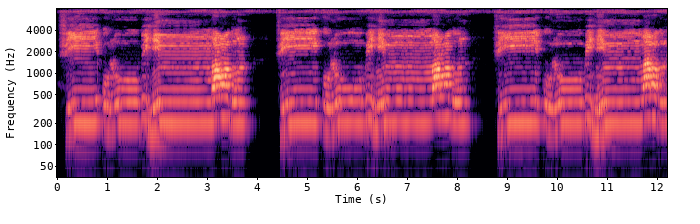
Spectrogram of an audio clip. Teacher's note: এই মিম সাকিনের পরে মিম আসার কারণে এই মিমকে এই মিমের মধ্যে ঈদগাম করে বা মিলাইয়া পড়া হয়েছে গুণনার সহিত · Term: মিম সাকিনের ঈদগাম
